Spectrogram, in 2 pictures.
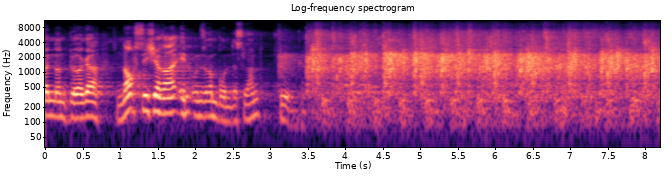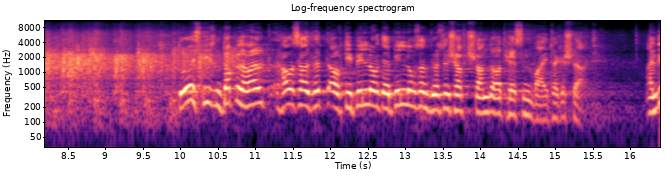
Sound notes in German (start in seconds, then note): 3.2 Beifall bei der CDU und dem BÜNDNIS 90/DIE GRÜNEN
